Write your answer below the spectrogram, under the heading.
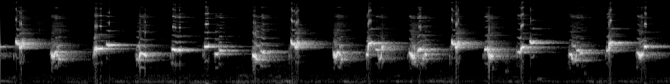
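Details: Sooty-headed bulbul in full, active voice, delivering a long unbroken rolling song meant as a training model for other birds: liquid, slurred whistled notes bouncing between two pitches, about two phrases per second, clean background.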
